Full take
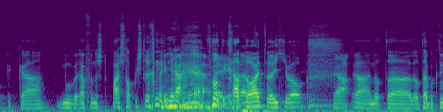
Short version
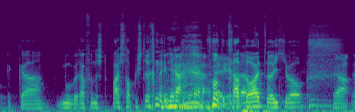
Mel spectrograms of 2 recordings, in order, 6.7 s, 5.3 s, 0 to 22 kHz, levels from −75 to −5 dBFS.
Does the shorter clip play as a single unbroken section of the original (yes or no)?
yes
